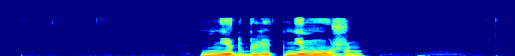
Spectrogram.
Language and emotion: Russian, angry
